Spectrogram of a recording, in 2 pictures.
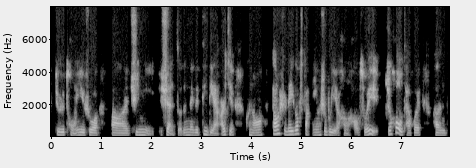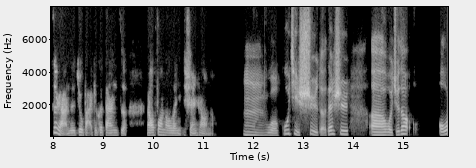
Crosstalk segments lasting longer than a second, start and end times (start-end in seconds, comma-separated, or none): none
